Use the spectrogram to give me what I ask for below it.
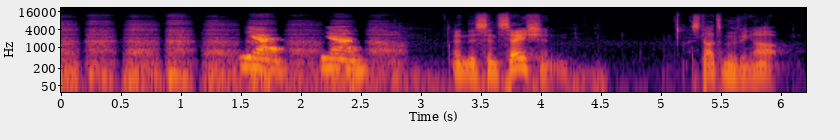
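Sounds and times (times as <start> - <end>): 
person breathing quickly and heavily: 0.0 - 3.2
speech: 1.5 - 4.3, 5.2 - 6.0.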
